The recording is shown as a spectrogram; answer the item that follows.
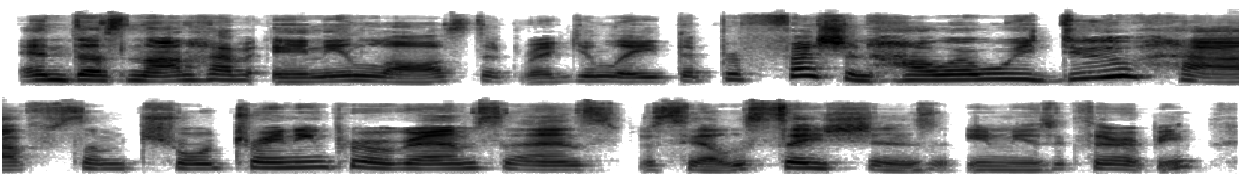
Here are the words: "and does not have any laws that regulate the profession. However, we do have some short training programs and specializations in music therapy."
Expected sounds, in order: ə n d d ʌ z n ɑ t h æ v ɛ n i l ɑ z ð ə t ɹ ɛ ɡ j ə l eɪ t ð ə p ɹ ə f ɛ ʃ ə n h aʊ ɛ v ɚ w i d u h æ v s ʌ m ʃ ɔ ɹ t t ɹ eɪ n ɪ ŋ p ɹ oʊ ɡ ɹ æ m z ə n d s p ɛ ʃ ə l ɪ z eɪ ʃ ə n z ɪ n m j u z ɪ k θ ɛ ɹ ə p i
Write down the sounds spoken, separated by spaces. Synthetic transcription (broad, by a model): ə n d d ʌ z n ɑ t h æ v ɛ n i l ɑ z ð ə t ɹ ɛ ɡ j ə l eɪ t ð ə p ɹ ə f ɛ ʃ ə n h aʊ ɛ v ɚ w i d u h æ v s ʌ m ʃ ɔ ɹ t t ɹ eɪ n ɪ ŋ p ɹ oʊ ɡ ɹ æ m z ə n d s p ɛ ʃ ə l ɪ z eɪ ʃ ə n z ɪ n m j u z ɪ k θ ɛ ɹ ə p i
